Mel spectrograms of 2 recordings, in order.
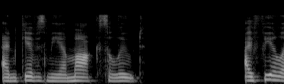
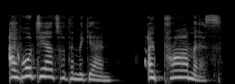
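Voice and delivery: lightly voiced apologetic friend; 10 semitones higher than usual. A narrator's reading. Tammy apologizing.

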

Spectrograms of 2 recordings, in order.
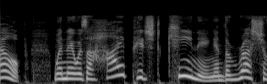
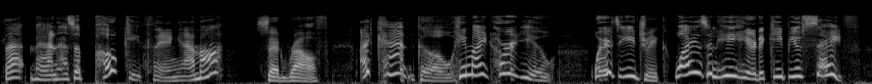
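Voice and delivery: put-on higher, anxious boyish dragon; worried young dragon; 6 semitones higher than usual. A narrator's reading. Young dragon worries the man will hurt Emma, anxious. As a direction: fret like a scared kid.

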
